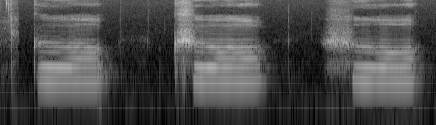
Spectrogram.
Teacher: 혀뿌리 즉 목구멍 가까이 쪽에서 소리가 나는 아이들이에요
